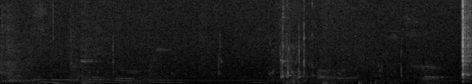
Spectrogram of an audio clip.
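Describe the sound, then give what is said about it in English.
Quiet sloshing and splashing of water being moved around, with a few soft wet bursts midway and a sharp click near the end, set against a faint room hum. “Bring some water here.”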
